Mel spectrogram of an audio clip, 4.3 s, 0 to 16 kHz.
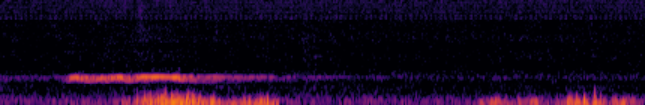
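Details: Recorded 22 07 20, a tawny owl sounds a level, slightly wavering tonal note lasting over a second, overlapped by loud low thumping rumbles, with more rumbles afterwards.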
